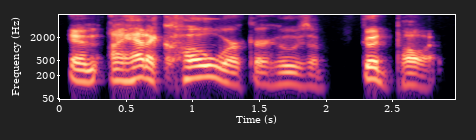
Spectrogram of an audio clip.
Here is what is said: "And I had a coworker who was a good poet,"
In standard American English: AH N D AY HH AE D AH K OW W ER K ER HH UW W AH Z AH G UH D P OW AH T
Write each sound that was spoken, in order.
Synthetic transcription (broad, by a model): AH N AY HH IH D AH K OW W ER K ER HH UW W AH Z AH G UH D P OW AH T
